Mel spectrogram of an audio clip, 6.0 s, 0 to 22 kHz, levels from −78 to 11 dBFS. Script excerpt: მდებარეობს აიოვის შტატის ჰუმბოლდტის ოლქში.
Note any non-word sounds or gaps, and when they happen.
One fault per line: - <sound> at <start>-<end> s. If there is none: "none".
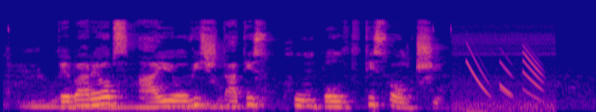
- chirp at 4.7-5.5 s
